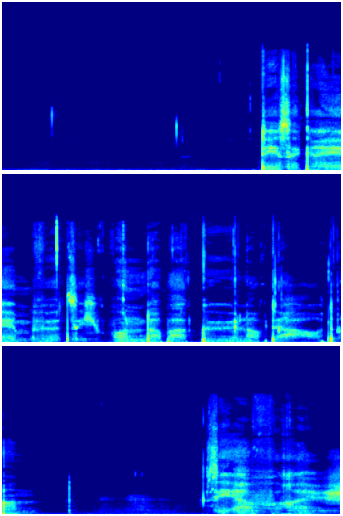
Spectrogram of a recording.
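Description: A woman whispering softly in two stretches, one starting about two and a half seconds in and a shorter one near the end, with small clicks among the whispers.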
